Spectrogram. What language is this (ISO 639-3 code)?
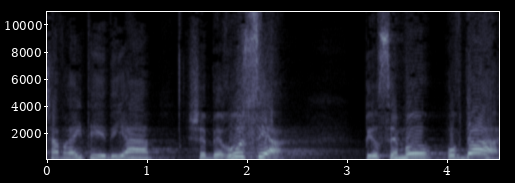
heb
